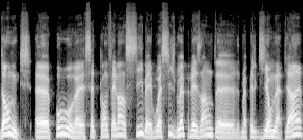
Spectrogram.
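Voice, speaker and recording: Against a quiet background with a dry, close sound and no echo, a man with a Quebec accent speaks at a fairly high pitch and fairly slow pace with lively intonation. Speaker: agile coach. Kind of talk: conference talk. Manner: animated; halting.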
